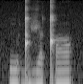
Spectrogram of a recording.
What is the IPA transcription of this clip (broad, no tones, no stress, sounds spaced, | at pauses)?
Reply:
ŋ u ɡ͡ǃ ʊ vʲ ɒ ǃʰ ɒ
